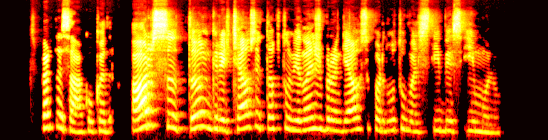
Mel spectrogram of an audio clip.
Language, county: Lithuanian, Marijampolė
